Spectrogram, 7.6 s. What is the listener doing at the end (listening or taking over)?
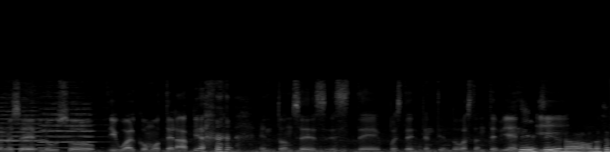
taking over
